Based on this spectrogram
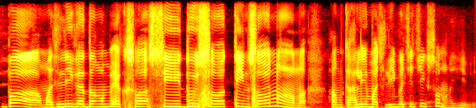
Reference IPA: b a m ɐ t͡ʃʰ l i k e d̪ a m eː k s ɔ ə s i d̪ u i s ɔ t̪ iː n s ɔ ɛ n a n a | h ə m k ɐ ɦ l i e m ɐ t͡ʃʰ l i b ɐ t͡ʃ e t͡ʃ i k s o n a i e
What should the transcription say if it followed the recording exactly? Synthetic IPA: b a m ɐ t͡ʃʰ l i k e d̪ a m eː k s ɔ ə s i d̪ u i s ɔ t̪ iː n s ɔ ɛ n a n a | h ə m k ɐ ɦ l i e m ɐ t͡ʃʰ l i b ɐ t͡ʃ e t͡ʃ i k s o n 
